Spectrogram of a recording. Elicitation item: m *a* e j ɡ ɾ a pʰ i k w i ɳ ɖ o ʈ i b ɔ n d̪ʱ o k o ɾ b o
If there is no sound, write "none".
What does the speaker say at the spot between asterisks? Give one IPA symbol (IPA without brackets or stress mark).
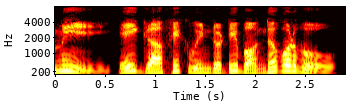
i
